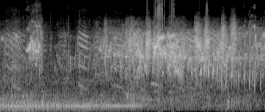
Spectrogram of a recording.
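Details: Budgies chirping while eating food: dense, overlapping high chatter of quick chirps and warbles that builds to a steady busy stream, with a low hum early on.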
